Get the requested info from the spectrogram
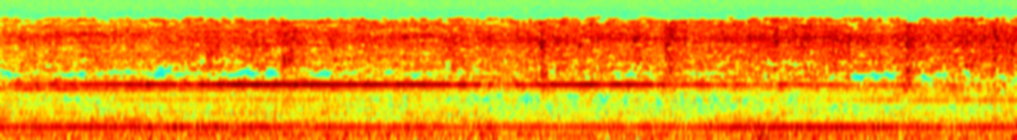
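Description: Near silence with a faint steady electric hum from the motorized vertical blind track as it draws the slats open.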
